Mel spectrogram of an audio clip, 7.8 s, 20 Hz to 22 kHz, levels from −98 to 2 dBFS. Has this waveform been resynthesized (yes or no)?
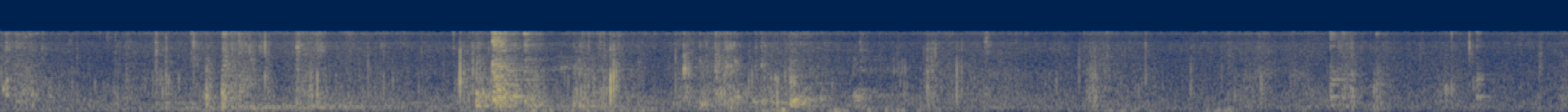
no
